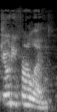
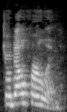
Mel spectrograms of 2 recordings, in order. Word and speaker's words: Jodelle Ferland: one actress I'll i can't remember Jodi Jodi Jodi Ferland I am saying her name wrong jodelle ferland she's six ya know ha 5 Willy bye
